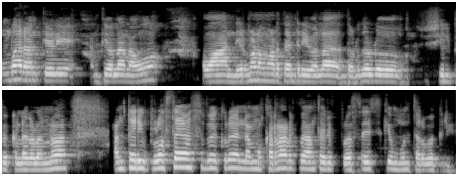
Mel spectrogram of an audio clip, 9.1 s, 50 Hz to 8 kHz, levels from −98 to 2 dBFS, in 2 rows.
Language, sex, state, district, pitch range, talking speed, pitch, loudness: Kannada, male, Karnataka, Bijapur, 170-205 Hz, 140 wpm, 180 Hz, -19 LUFS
